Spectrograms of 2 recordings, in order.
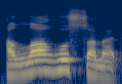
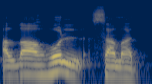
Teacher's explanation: So you see in Surah Al-Ikhlas we have Sad with shadda. So we have to pronounce Sad two times. And we don't pronounce lam. So lam here is one of the letter of wali.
